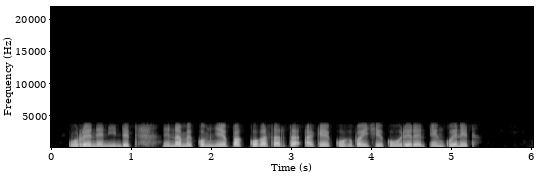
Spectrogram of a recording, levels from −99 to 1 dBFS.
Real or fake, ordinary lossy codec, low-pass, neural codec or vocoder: real; none; 3.6 kHz; none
